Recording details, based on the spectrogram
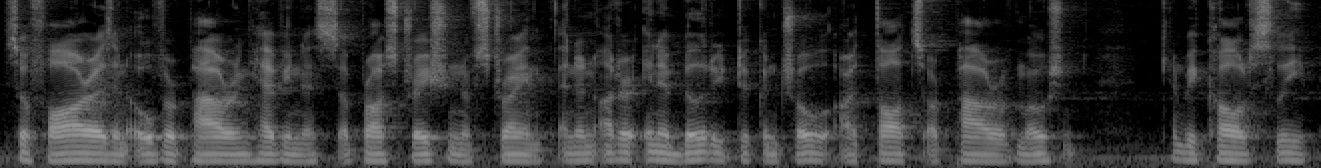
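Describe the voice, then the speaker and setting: A man with a very low, mellow voice narrates classic literature. His reading is expressive, with measured and dramatic phrasing. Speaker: reader and host of an audiobook channel.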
